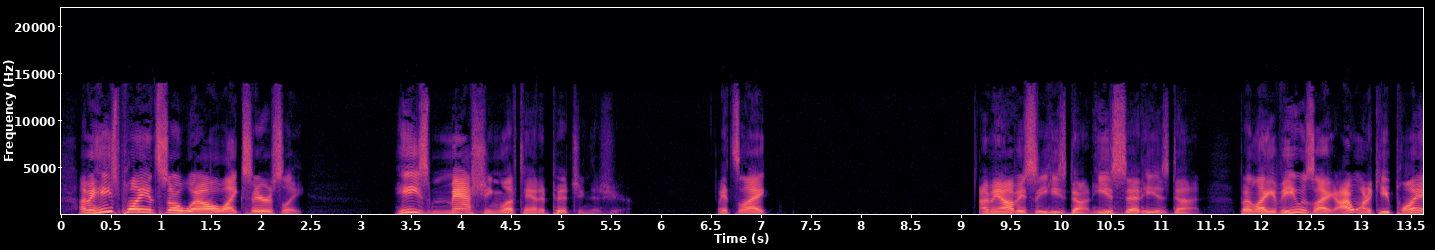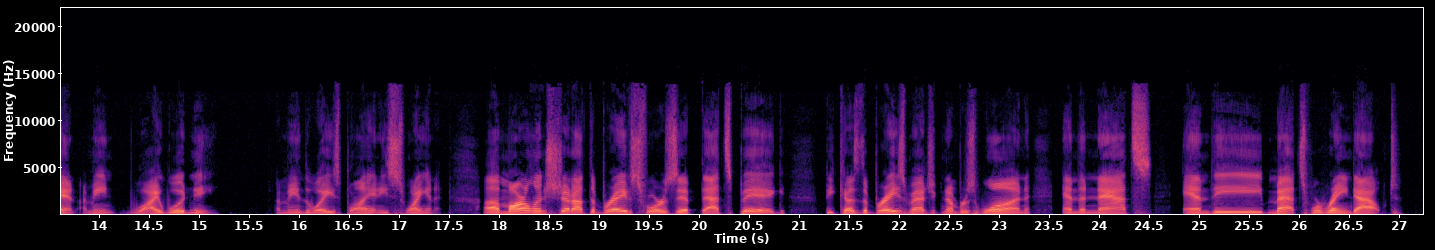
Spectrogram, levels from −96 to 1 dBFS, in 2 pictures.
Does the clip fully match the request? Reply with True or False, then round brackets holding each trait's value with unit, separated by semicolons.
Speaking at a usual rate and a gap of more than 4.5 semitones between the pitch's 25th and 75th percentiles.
True (175 wpm; 5.1 semitones)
